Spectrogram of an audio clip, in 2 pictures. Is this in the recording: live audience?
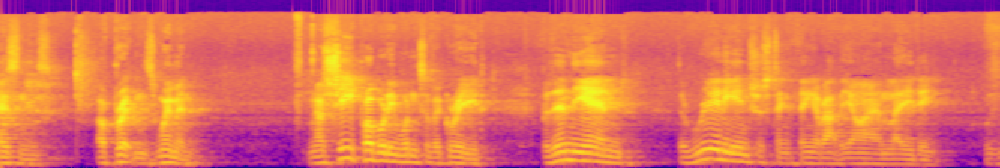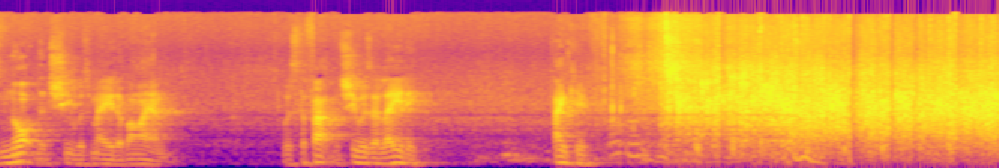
yes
